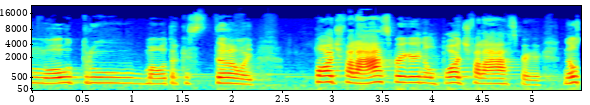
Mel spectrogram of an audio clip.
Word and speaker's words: Asperger: O Asperger, ele foi um médico austríaco, por isso que a gente pronuncia o G com Ger, Asperger, né? isso. Asperger, porque seria a pronúncia correta do nome dessa pessoa, desse médico.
